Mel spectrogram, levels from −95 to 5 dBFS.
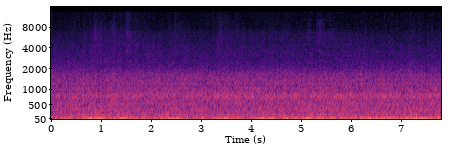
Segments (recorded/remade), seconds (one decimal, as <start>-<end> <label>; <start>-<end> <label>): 0.0-4.9 remade; 4.9-7.2 recorded; 7.2-7.8 remade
